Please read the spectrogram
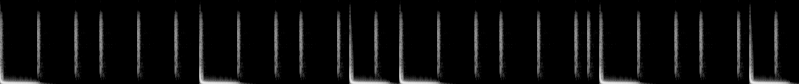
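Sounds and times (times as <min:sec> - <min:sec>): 
bling drum kit: 0:00.0 - 0:00.4, 0:02.0 - 0:02.4, 0:03.4 - 0:04.4, 0:05.8 - 0:06.4, 0:07.4 - 0:07.9.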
